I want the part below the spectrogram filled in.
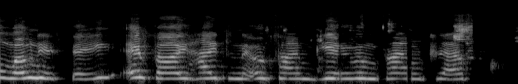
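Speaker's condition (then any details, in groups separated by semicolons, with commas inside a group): Cerebral palsy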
